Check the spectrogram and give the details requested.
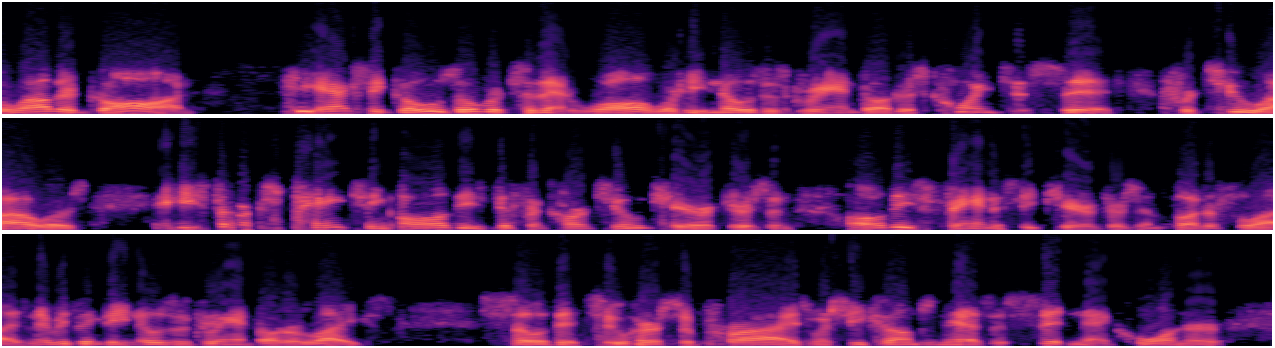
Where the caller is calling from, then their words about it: Michigan, United States; I'm calling from Kinross Correctional Facility in Chippewa in Michigan.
